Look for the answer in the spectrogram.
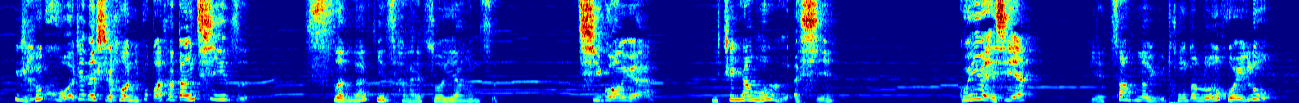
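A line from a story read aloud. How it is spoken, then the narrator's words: Crying and laughing. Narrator (Chinese): 方敏又哭又笑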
